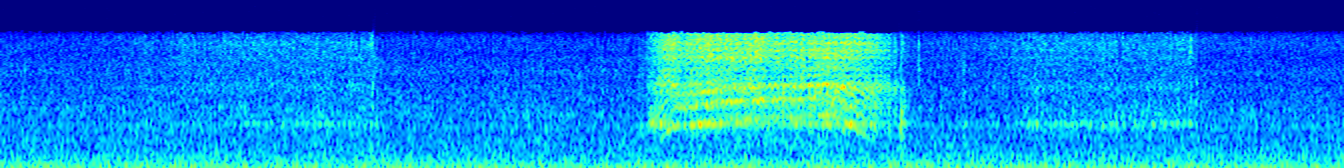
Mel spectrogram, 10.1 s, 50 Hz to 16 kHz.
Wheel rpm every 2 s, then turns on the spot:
10, 10, 70, 40, 10.
0-4 8-10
